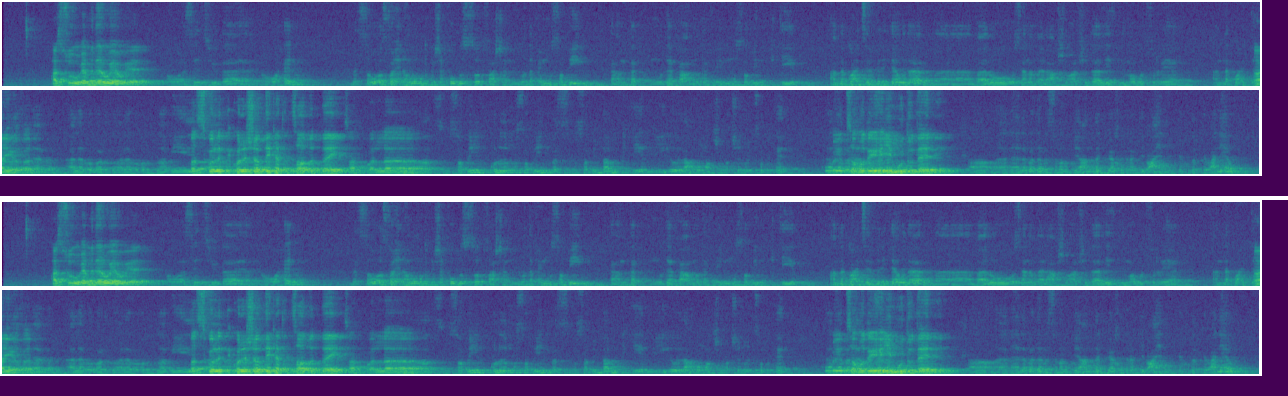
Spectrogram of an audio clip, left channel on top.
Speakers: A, on the right; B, on the right.
A: وحاسه
B: هو
A: جامد قوي قوي يعني
B: هو اسينسيو ده يعني هو حلو بس هو اصلا يعني هم اكتشفوه بالصدفه عشان المدافعين مصابين انت عندك مدافع مدافعين مصابين كتير عندك واحد زي ميليتاو ده ما بقاله سنه ما يلعبش ما اعرفش ده ليه ليه موجود في الريال عندك واحد تاني
A: ايوه
B: زي
A: فاهم
B: ألابا ألابا برضه ألابا برضه ده بي
A: بس
B: ده
A: كل
B: انا
A: كل الشباب دي كانت اتصابت باين صح ولا
B: اه مصابين كل دول مصابين بس مصابين بقالهم كتير بييجوا يلعبوا ماتش ماتشين ويتصابوا تاني
A: ويتصابوا
B: ألابا ده مثلا
A: ت- يموتوا تاني
B: اه يعني قلابه ده مثلا بي عندك بياخد راتب عالي بياخد راتب عالي قوي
